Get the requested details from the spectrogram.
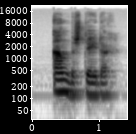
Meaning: tendering party, contract awarder
- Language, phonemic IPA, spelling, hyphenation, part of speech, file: Dutch, /ˈaːn.bəˌsteː.dər/, aanbesteder, aan‧be‧ste‧der, noun, Nl-aanbesteder.ogg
